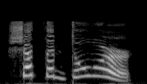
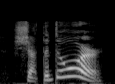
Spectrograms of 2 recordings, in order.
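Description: First: High, drawn-out shriek. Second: Firm, brisk parrot command; curt parrot order. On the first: A narrator's reading. Parrot as crows invade, high shriek. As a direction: shriek the order, slowly stretched. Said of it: "Bertie shrieked". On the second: Acted. Parrot telling the intruding dragon, curt order. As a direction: order it shut without fuss.

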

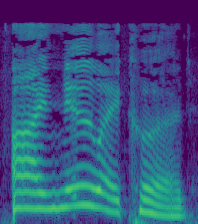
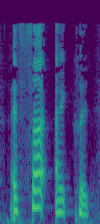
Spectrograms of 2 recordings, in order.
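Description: First: High, slow, proud declaration; little engine crowing at the bottom; triumphant finish. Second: Said in the usual way. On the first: A narrator's reading. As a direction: land it like a victory. Triumphant end of the engine's chant.

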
